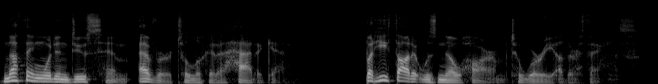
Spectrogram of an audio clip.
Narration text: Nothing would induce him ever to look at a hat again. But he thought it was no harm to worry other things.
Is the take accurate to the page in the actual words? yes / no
yes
